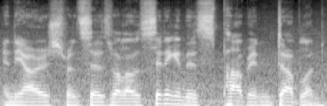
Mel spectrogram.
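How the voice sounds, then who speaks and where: A man's voice: lowish voice, fairly even intonation, a little fast, background noise. A man with an Australian accent hosting a game stream, chatting casually and laughing often. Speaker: gaming channel host.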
